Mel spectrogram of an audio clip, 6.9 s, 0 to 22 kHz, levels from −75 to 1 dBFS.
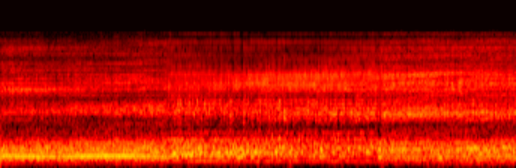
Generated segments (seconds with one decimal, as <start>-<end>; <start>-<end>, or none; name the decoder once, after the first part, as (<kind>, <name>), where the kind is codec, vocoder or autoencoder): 2.2-5.1 (vocoder, BigVGAN v2)

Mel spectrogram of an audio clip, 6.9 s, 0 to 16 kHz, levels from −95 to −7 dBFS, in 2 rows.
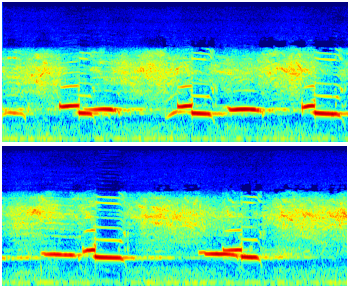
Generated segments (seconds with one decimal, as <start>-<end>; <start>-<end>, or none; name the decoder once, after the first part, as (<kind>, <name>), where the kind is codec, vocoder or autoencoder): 0.0-1.6 (autoencoder, DAC-VAE); 3.3-5.0

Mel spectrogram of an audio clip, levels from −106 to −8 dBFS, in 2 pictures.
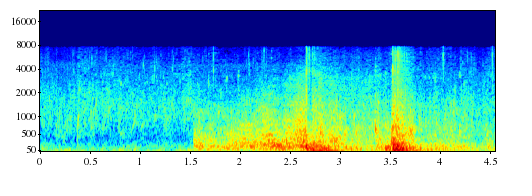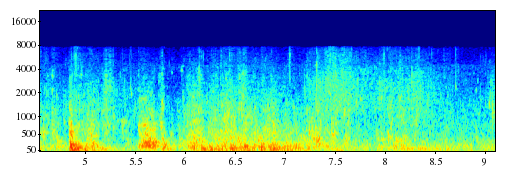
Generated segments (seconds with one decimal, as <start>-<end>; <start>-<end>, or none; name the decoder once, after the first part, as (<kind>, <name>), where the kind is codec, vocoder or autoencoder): none

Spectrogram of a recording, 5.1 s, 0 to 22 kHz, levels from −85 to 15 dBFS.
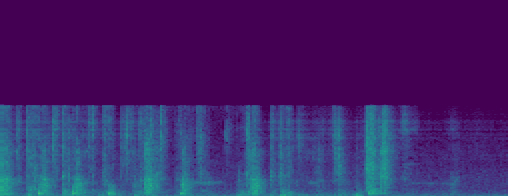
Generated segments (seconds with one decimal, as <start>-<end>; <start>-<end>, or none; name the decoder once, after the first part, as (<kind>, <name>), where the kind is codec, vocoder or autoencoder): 0.0-1.4 (vocoder, Vocos); 2.5-5.1

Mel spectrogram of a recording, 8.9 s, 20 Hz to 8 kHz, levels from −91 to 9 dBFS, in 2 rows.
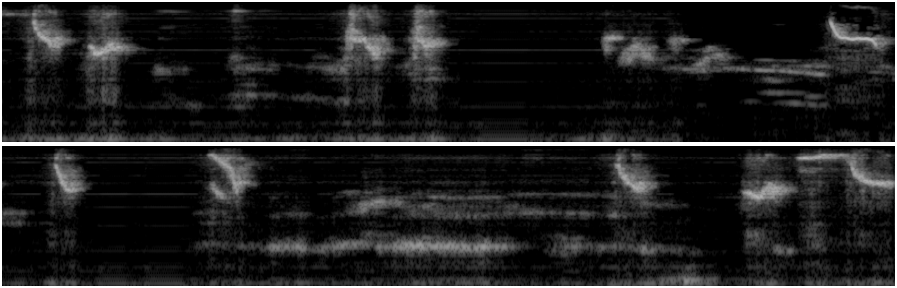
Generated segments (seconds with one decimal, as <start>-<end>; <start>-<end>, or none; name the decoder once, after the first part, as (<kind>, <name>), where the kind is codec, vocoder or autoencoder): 0.0-3.4 (vocoder, HiFi-GAN); 4.4-8.9

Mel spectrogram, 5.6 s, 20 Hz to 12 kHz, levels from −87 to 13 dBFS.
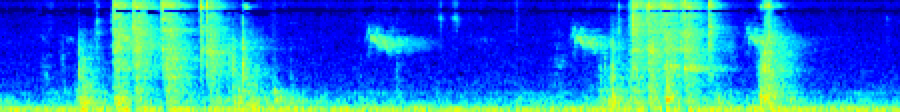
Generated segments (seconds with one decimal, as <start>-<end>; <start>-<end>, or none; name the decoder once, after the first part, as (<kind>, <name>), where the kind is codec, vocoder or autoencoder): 2.2-2.9 (vocoder, BigVGAN v2)

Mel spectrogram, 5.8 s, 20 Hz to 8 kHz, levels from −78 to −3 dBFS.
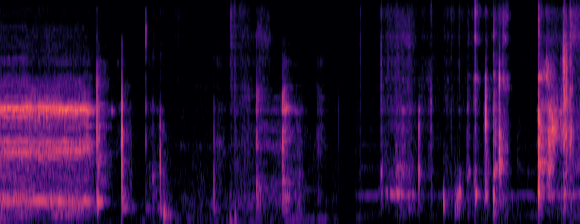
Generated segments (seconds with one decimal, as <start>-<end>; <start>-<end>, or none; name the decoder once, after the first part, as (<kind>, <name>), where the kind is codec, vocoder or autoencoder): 0.0-5.8 (codec, SNAC)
